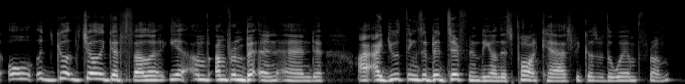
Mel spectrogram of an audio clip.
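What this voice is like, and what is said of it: Weak put-on British accent. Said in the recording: “that's not the best British I've done”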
